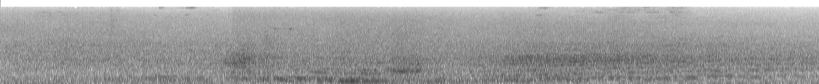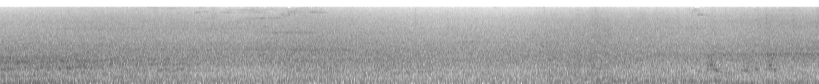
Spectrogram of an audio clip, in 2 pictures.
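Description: Traffic drones steadily along a nearby street.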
